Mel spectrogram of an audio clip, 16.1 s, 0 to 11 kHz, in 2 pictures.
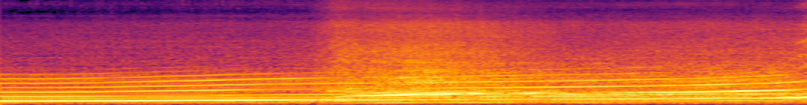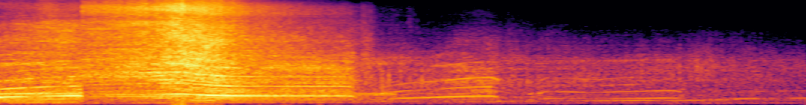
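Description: Toyota 2JZ inline-six in a Holden VL Commodore drag car running at the start line, its pitch climbing slowly. About nine seconds in comes a loud burst of noise as it launches. The sound then drops away and fades, with short rising notes as it goes up through the gears.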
